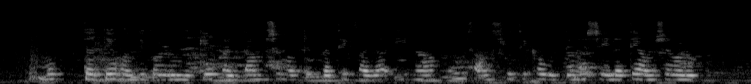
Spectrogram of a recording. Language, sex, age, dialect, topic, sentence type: Kannada, female, 25-30, Dharwad Kannada, banking, statement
